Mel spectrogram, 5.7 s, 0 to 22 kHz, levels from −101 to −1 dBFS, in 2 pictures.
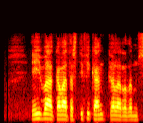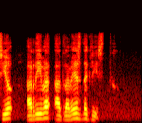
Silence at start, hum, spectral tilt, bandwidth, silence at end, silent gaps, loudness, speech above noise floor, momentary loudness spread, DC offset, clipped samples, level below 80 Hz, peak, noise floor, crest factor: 0.65 s; none; -5.5 dB/octave; 7.4 kHz; 0.8 s; none; -23 LUFS; 47 dB; 16 LU; under 0.1%; under 0.1%; -74 dBFS; -4 dBFS; -70 dBFS; 20 dB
